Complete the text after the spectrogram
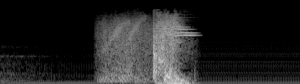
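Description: A sharp whooshing game sound effect sweeps past.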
